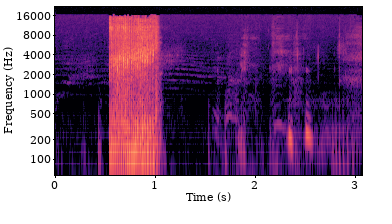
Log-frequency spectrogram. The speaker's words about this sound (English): yep, got a little bit of fart noise going on.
